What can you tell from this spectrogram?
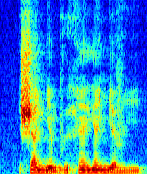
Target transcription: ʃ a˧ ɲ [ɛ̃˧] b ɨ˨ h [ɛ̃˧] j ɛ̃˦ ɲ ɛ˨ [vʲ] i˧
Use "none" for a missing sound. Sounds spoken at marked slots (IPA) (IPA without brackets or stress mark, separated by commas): ɛ̃˨, ɛ̃˧, v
